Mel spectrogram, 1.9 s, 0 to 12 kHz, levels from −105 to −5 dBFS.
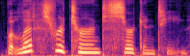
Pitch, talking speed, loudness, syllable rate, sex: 230 Hz, 190 wpm, -16 LUFS, 5.5 syllables/s, female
